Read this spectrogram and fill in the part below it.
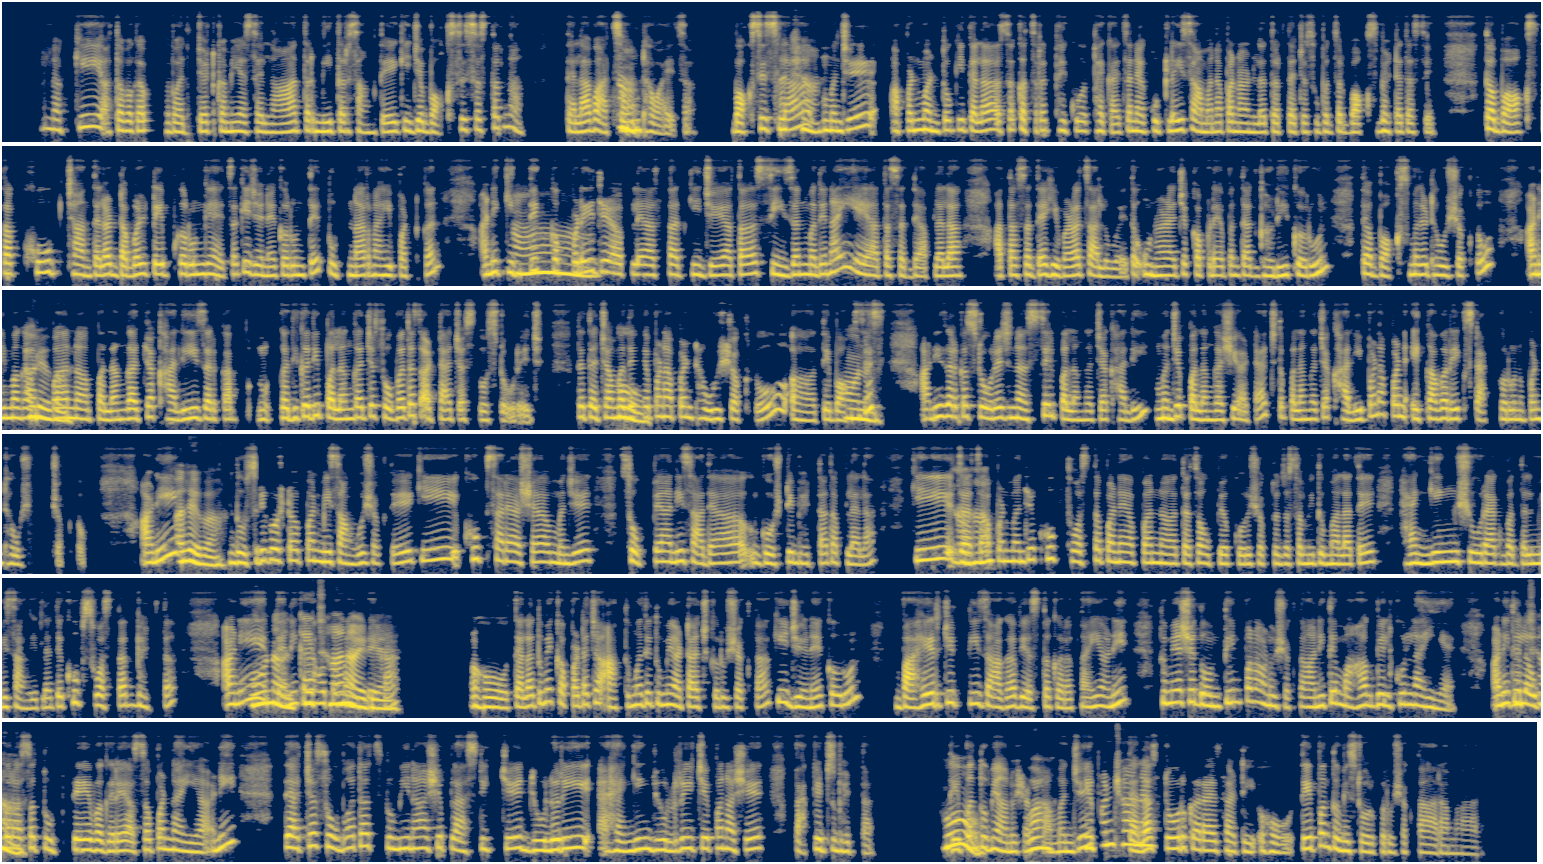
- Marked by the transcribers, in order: in English: "डबल टेप"; in English: "अटॅच"; in English: "स्टोरेज"; in English: "स्टोरेज"; in English: "अटॅच"; in English: "स्टॅक"; other background noise; in English: "हँगिंग शू रॅकबद्दल"; in English: "आयडिया"; in English: "अटॅच"; in English: "ज्वेलरी हॅंगिंग, ज्वेलरीचेपण"
- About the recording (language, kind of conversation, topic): Marathi, podcast, छोट्या सदनिकेत जागेची मांडणी कशी करावी?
